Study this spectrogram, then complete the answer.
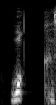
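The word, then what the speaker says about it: walk: work 넌 걸어야 해 alk 발음이 L 소리가 나지 않아요 그래서 워크 소리가납니다 토크 워크 이야기하다도 톡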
